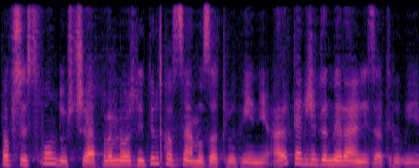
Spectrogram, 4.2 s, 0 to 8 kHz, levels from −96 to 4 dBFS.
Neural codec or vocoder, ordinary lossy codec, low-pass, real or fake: codec, 16 kHz, 1 kbps, FunCodec, trained on Chinese and English, 50 frames a second; none; none; fake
